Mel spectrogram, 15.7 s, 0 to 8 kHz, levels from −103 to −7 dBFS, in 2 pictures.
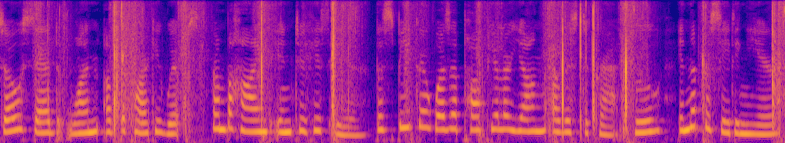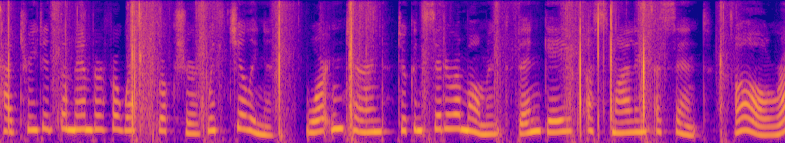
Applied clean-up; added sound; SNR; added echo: none; Walk, footsteps; 6 dB; none.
